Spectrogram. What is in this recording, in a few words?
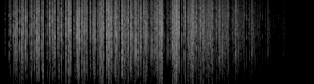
applause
